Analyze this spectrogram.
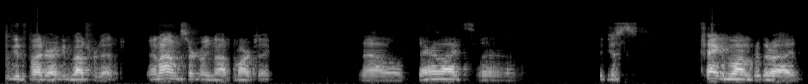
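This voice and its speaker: A man's voice: fairly low pitch, normal speed, long pauses. A man playing a tabletop role-playing game with casual joking banter, on slightly lo-fi audio.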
